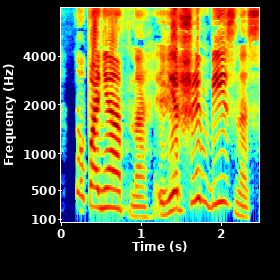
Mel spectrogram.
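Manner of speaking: derisive, scoffing tone. Reading a story aloud, voicing Rita replying after Natasha, mocking. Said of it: "насмешливо отозвалась Рита".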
